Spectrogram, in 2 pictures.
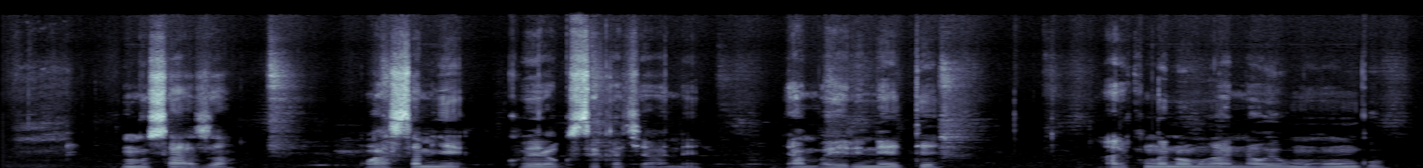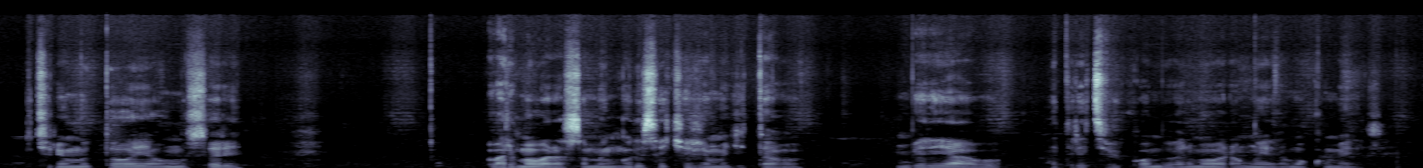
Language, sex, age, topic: Kinyarwanda, male, 25-35, health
